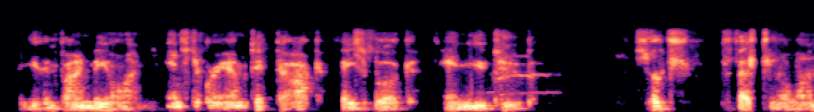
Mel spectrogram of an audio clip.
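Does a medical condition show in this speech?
Yes: throat cancer, half voicebox, partial laryngectomy; about three years since cancer.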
